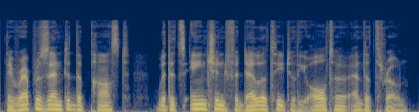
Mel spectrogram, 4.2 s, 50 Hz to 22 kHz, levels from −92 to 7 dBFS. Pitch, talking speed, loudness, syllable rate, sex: 105 Hz, 200 wpm, -18 LUFS, 6.1 syllables/s, male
